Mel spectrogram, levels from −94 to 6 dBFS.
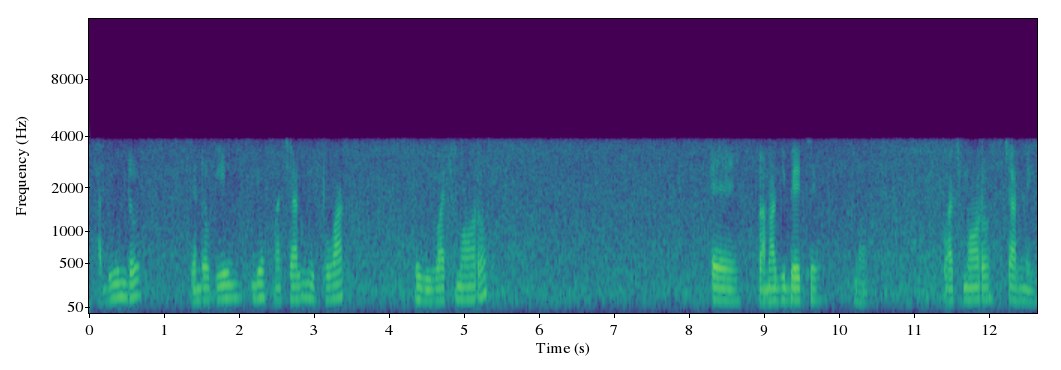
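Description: G.729 codec damage runs throughout: speech rebuilt at about 8 kbit/s from a vocal tract model and sparse pulses, losing everything above 4 kHz, sounds rough and synthetic, with the room noise about 14 dB below warbling.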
